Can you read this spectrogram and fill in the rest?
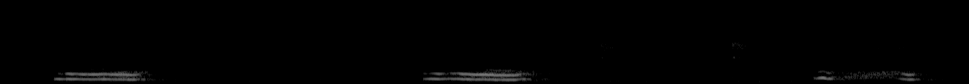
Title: Mylo Cat Snoring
